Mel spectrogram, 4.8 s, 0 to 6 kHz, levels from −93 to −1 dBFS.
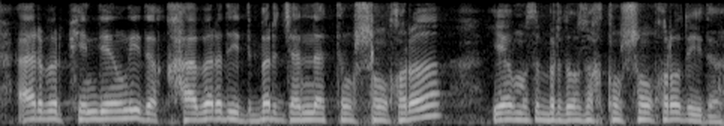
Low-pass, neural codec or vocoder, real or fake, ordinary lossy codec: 5.4 kHz; vocoder, 44.1 kHz, 128 mel bands every 256 samples, BigVGAN v2; fake; none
